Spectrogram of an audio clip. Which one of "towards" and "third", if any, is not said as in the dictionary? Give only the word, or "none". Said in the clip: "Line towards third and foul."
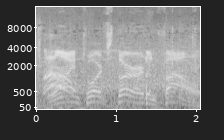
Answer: none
